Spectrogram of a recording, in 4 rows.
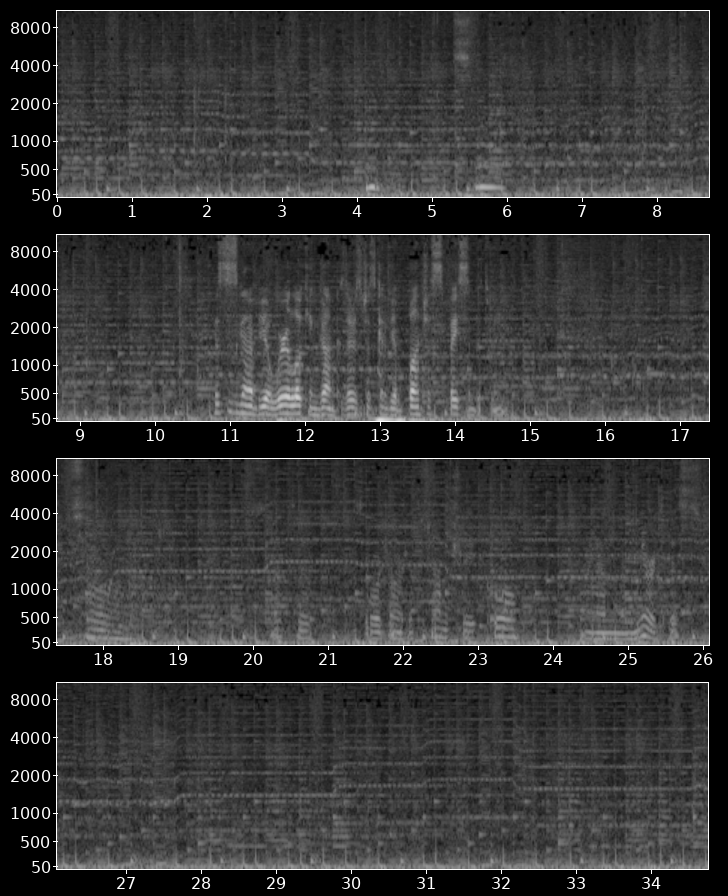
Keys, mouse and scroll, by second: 1.1 Tab, 1.7 shift+f, 4.5 w, 7.0 click, 7.7 shift+f, 9.0 shift+f, 14.9 click, 16.0 shift+f, 19.7 shift+s, 20.6 click, 22.6 click, 23.1 shift+f, 26.5-29.8 drag, 29.8-32.4 right drag, 32.4 click, 33.3 shift+f.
